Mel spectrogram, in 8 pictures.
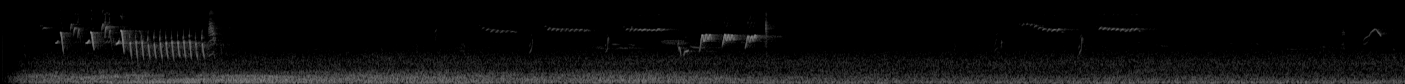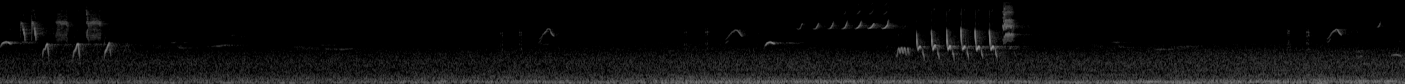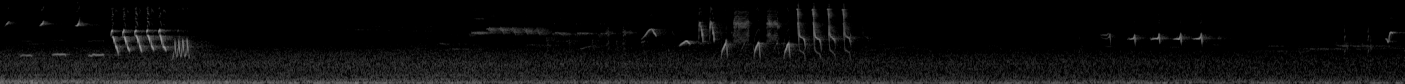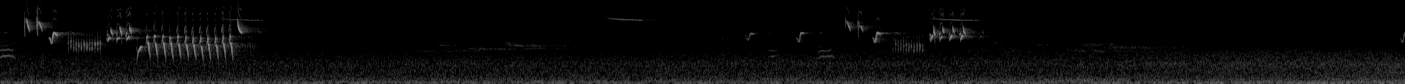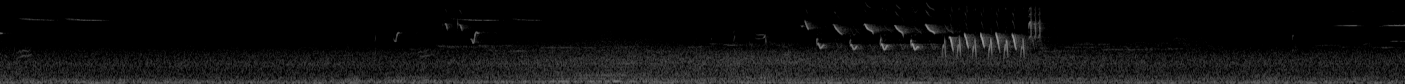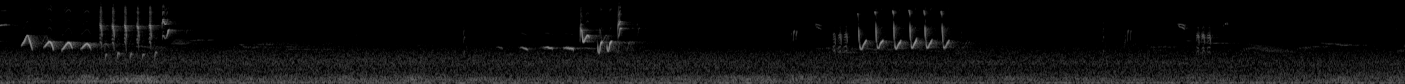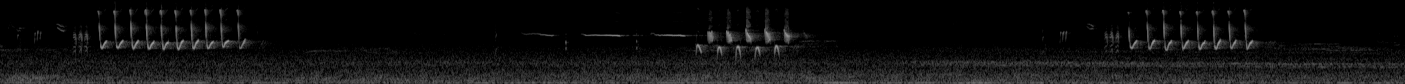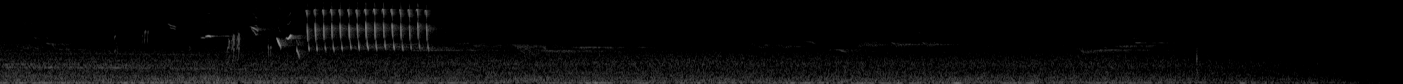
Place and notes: Kirchhof der Franz.Reformierten Gemeinde, Berlin, Germany - Nightingale beside the graves of Bertold Brecht and Helene Weigel
In late April and May Berlin's nightingales are a joy to hear. This one is singing close to where playwright Bertold Brecht and his wife, actress Helene Weigel, lie buried side by side.
Portsaid, Germany, 30 April 2012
